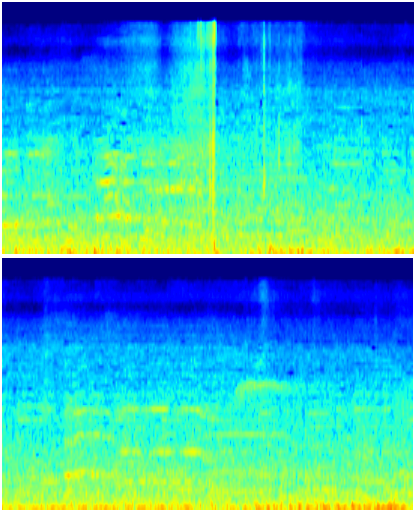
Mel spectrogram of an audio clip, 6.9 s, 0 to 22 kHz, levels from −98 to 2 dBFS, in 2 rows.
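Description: HE-AAC compression is plainly audible throughout the clip. Nothing reaches above about 15.5 kHz, and the treble that remains sounds synthetic, with a gritty, metallic edge on hissy and noisy detail. This is likely the result of spectral band replication: only the lower spectrum is truly coded, and the top is patched together from copied lower bands under a coarse envelope, so upper harmonics fail to line up. The damage fits a low bitrate around 24 kbps, as used by HE-AAC v2.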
